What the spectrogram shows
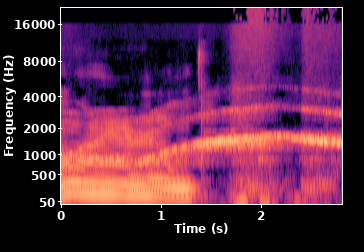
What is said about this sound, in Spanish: Entonces, eh, bueno, resulta que el, eh, se escuchan como sirenas de policía, de bomberos, cerca.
